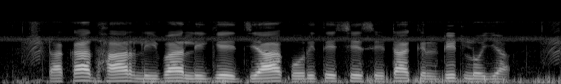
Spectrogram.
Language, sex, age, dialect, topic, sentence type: Bengali, male, 18-24, Western, banking, statement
